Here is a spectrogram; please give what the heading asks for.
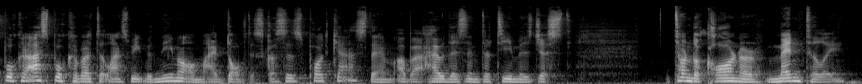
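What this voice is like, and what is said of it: Scottish accent with a drawl. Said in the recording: “with a lovely Scottish drawl accent.”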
